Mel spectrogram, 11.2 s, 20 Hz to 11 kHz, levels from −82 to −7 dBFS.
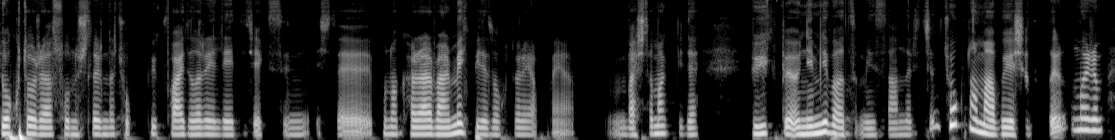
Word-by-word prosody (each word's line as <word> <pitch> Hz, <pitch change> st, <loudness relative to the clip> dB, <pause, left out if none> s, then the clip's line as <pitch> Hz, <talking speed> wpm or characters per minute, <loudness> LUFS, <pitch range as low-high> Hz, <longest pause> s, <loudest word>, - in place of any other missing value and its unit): Doktora, 175 Hz, -2 st, +4 dB
sonuçlarında 160 Hz, 0 st, -3 dB
çok 175 Hz, -, -12 dB
büyük 170 Hz, -, -6 dB
faydalar 160 Hz, 0 st, 0 dB
elde 155 Hz, -1 st, -1 dB
edeceksin. 155 Hz, -1 st, -9 dB
İşte, 75 Hz, -5 st, -4 dB
buna 170 Hz, 0 st, -4 dB
karar 165 Hz, -2 st, +3 dB
vermek 180 Hz, +5 st, +3 dB
bile 155 Hz, -, -1 dB
doktora 160 Hz, +1 st, -6 dB
yapmaya, 155 Hz, -, -10 dB, 0.3 s
mmm, 160 Hz, -, -11 dB
başlamak 175 Hz, +4 st, -2 dB
bile 160 Hz, -1 st, -5 dB, 0.5 s
büyük 180 Hz, +1 st, 0 dB
ve 165 Hz, -, +5 dB
önemli 175 Hz, +7 st, +6 dB
bir -, -, +5 dB
adım 160 Hz, -1 st, -3 dB
insanlar 150 Hz, 0 st, -7 dB
için. 185 Hz, -, -10 dB
Çok 380 Hz, -4 st, +3 dB
normal 185 Hz, -, +5 dB
bu -, -, +1 dB
yaşadıkların, 155 Hz, 0 st, 0 dB
umarım 260 Hz, -1 st, +2 dB
165 Hz, 155 wpm, -24 LUFS, 155-180 Hz, 0.5 s, önemli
